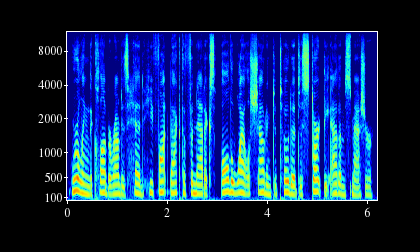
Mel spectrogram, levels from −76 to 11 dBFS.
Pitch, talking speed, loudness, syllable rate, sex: 190 Hz, 215 wpm, -19 LUFS, 5.1 syllables/s, female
